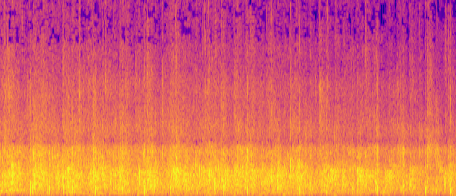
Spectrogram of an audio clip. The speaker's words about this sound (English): Can you just give him a round of applause as he comes up?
